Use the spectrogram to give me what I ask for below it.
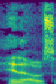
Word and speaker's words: Hinojosa: Um it is pronounced henosa. Okay. Yeah. Yeah. Yeah. Is it fun or is it correct? No it's it's like h is kind of like silent and like inos.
